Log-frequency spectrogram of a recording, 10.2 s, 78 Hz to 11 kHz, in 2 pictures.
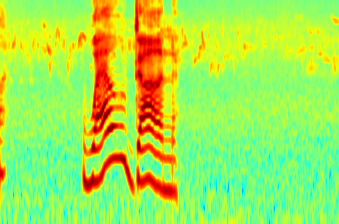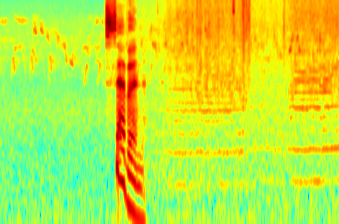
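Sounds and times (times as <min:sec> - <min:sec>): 
speech: 0:01.2 - 0:02.8, 0:06.8 - 0:07.4
bee buzzing: 0:07.6 - 0:10.1.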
